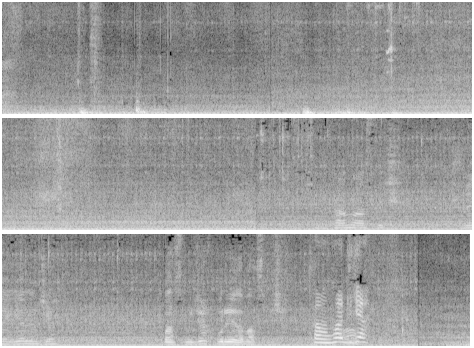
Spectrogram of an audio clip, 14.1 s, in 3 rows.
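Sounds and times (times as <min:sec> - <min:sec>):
car engine idling: 0:00.0 - 0:14.0
dull thumps: 0:00.7 - 0:01.8.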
